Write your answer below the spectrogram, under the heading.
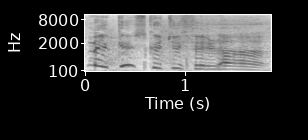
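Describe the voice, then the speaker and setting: Fussy railway boss, wildly swooping voice. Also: male voice, sits high, sing-song, slow pace, background noise, exaggerated voice. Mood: pleased, busy. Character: busy, fussy male railway controller, stout boss. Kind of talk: children's cartoon dubbing.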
